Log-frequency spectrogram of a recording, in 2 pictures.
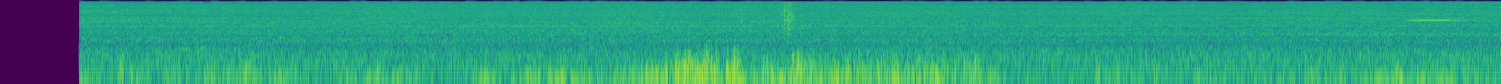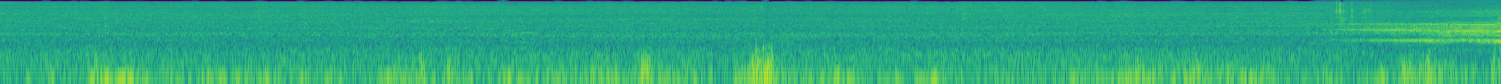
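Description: Steady rush of floodwater in torrent heard from high above, with wind buffeting the phone's microphone in deep rumbling gusts a few times.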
